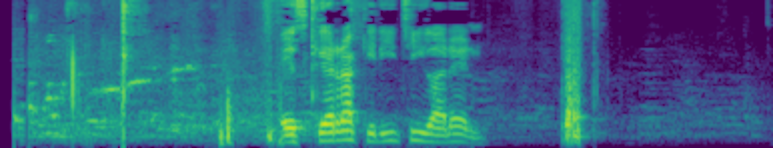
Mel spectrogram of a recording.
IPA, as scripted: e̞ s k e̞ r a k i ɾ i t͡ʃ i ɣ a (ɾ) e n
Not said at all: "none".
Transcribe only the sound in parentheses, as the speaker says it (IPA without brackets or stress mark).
ɾ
